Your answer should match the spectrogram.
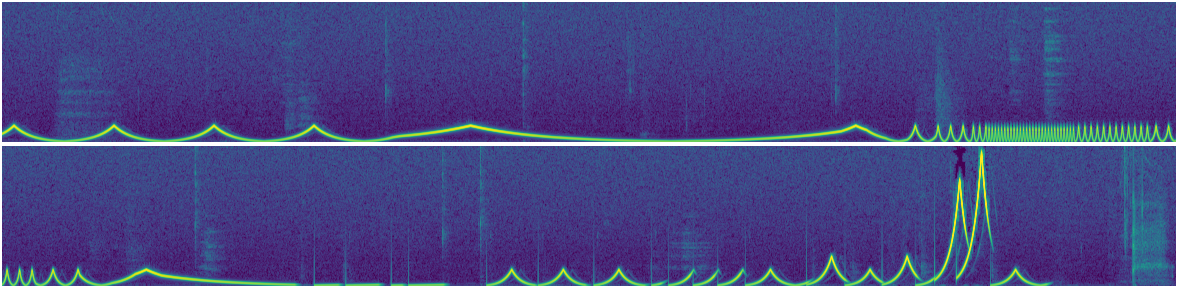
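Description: A lone electronic synth tone sweeps steadily up and down in pitch, its pitch modulated by a sine-wave LFO, over and over. The wobble speeds up into a fast buzzy warble midway, then ends with rapid, climbing swoops.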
